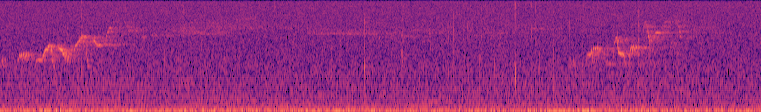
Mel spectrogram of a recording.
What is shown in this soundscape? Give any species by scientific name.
Catharus ustulatus, Troglodytes hiemalis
